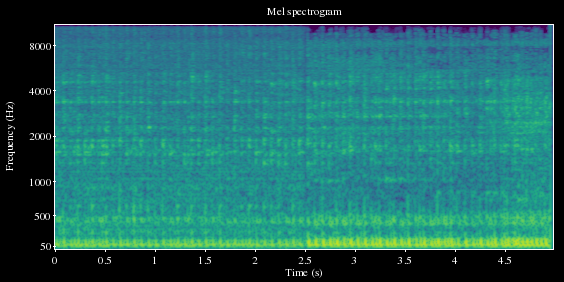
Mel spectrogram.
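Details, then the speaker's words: Yamaha 50HP (T50) outboard, long-sitting: uneven lumpy beat about three pulses a second with a stumble and surge; the weak cylinder ran briefly and then retested at zero psi, a dead cylinder with no compression. "ve it seated in there all the way try it again you ready y I don't hear anything so I'm assuming it's still zero a PSI"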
